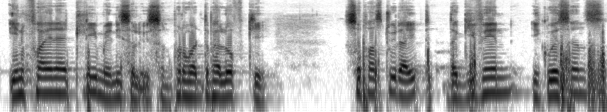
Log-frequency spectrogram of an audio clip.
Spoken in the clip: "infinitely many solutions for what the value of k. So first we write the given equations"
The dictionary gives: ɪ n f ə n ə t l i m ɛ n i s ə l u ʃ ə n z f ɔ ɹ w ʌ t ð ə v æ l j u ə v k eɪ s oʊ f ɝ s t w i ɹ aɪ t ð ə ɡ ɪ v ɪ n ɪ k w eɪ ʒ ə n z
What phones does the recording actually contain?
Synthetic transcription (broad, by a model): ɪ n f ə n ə t l i m ɛ n i s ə l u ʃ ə n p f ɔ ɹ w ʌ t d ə b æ l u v k eɪ s oʊ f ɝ s t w i ɹ aɪ t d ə ɡ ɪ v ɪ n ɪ k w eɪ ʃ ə n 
